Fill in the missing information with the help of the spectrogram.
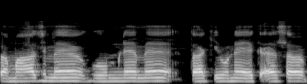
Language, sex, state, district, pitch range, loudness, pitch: Hindi, male, Uttar Pradesh, Hamirpur, 145-155 Hz, -14 LUFS, 150 Hz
